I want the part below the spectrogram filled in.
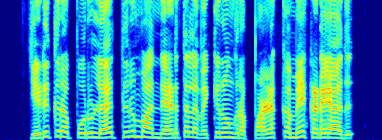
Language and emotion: Tamil, angry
